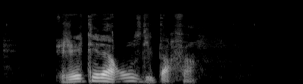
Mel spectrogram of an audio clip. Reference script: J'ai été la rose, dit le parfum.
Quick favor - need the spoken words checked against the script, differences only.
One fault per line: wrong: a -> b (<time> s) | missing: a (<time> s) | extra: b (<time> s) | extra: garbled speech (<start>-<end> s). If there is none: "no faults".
no faults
